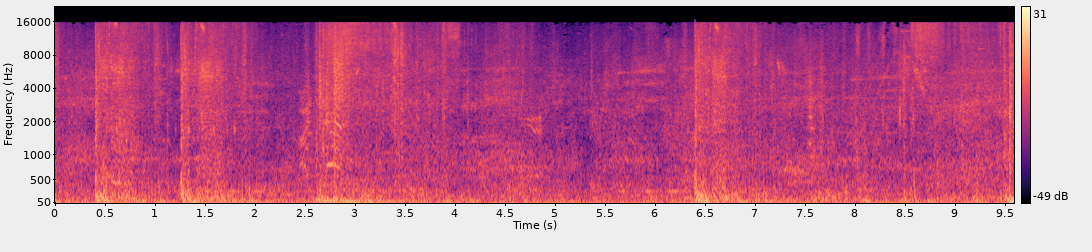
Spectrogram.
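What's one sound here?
A heavy gun fires in loud blasts.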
